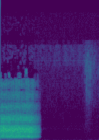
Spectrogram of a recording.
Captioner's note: applause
